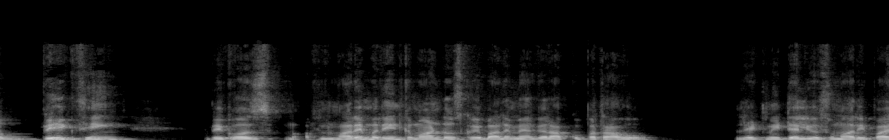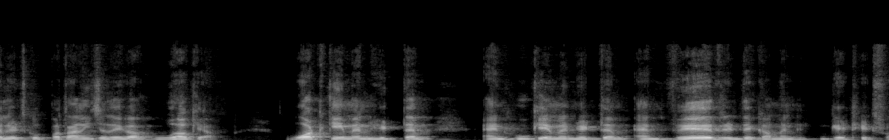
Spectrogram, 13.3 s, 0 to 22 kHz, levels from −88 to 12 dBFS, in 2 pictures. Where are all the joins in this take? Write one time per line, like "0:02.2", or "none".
none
